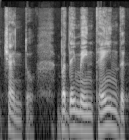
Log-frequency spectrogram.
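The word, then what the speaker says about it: cento: 100 is kenu and in classical Latin is kenum and then in ecclesiastical Latin it becomes kentum. Centum because it's an Italian pronunciation and in Italian we say chento.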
